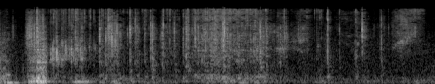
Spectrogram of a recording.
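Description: A heap of brown, dry, brittle grated soap strands (dry soap noodles) on a mesh mat is scooped, rubbed and crumbled by hand with the fingertips. It gives a dense, bright, crunchy crackle of many quick dry snaps with a soft low rustle underneath, with no ringing after each crunch.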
